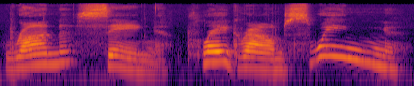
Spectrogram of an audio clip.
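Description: A young adult woman, a teacher, reading a picture book aloud to small children with expressive delivery and simple chatty questions. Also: a little high, very slow. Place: small furnished room at home, indoors.

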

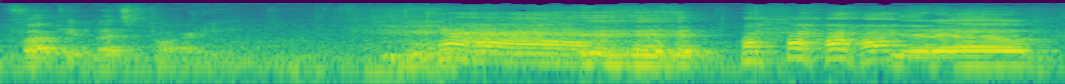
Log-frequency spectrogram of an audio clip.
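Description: Young male spoken word poet, high, rhythmic rap delivery, caught by a far camera in an echoey room with faint hiss. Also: steady tone, slow pace. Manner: rhythmic rapped verses between soft, rambling chat. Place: living room of a house, small audience on couches. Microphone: far camera, no mic.

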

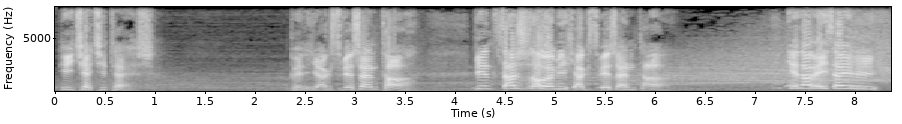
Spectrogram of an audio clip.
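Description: A man's voice: high voice, big pitch swings, takes it slowly, vocal fry, pauses often, fairly bright tone, slight background noise, exaggerated voice. A man playing a brooding, lovesick, hot-tempered young warrior in a melodramatic fan parody dub. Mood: angry confession.

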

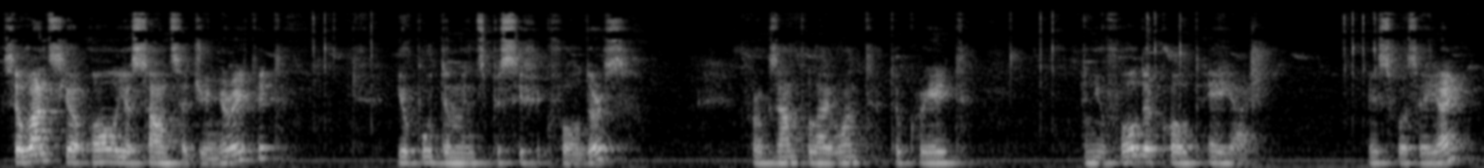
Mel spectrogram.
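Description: Middle aged guy doing a casual screen tutorial, soft dark tone, bit of room echo. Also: medium pitch, unhurried, pauses often, faint music behind. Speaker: game developer giving a tutorial. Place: small indoor room at a computer. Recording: roomy echo, faint background noise.

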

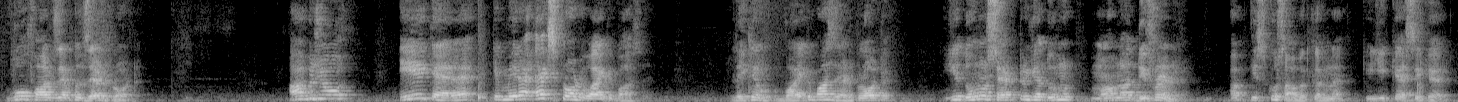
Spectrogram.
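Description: A man's voice: high-pitched, big pitch swings, normal speed, slight background noise. A man with a Pakistani accent giving a law lecture, explaining step by step, repeating key points and mixing in English legal terms. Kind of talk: classroom lecture with questions and explanations. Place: small room at a whiteboard, indoors. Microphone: camera a few steps away. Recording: roomy echoing indoor recording.

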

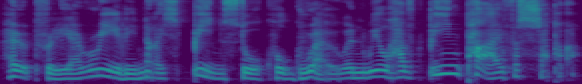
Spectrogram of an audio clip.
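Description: A woman voicing a silly, pushy old mother who is excitable and orders her son about in a shrill, bossy way. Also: takes it slowly, husky, full character voice.

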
